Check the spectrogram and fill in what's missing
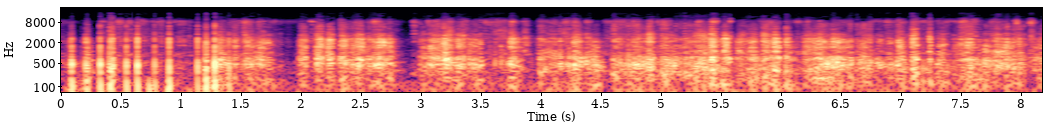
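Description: Fingernails tap and scratch along the rim and sides of an empty carbon fiber pattern phone case held edge-on. A quick run of crisp, dry taps opens the clip, then gives way to steady, bright scratching with brief pauses. The taps are sharp and short, with no ringing.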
